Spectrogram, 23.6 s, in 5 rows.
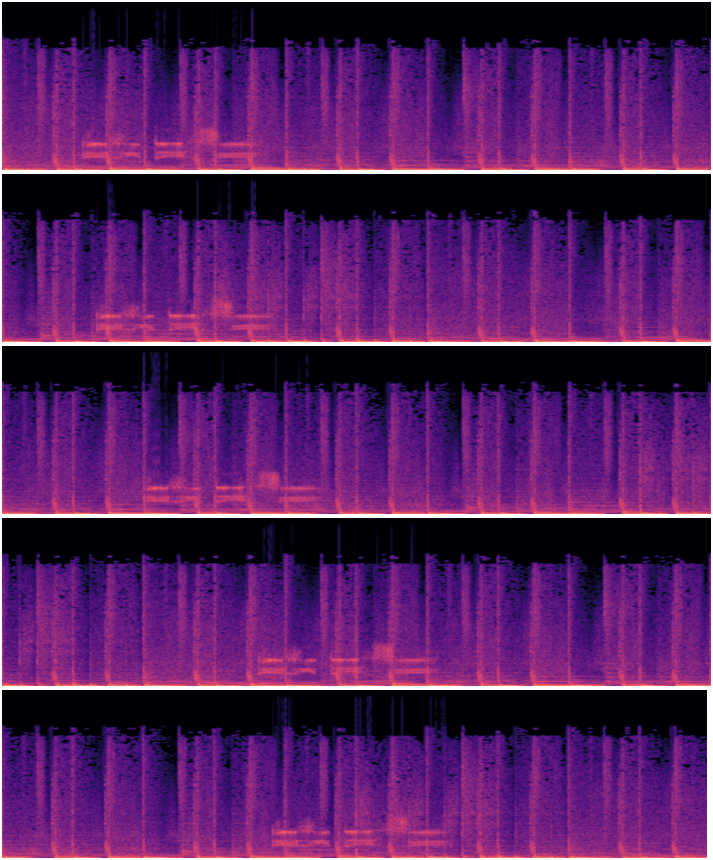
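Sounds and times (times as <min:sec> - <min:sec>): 
ballad backing track for voiceovers: 0:00.0 - 0:23.5.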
